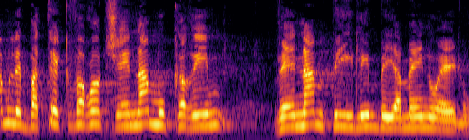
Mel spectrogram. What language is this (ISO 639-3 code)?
heb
